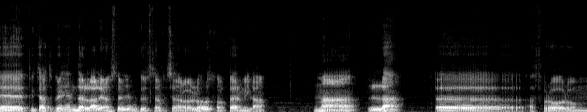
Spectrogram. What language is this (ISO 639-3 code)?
ita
